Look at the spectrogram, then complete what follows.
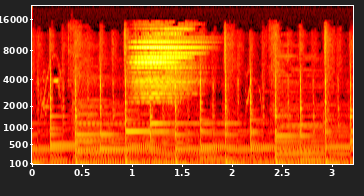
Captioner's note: chiming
